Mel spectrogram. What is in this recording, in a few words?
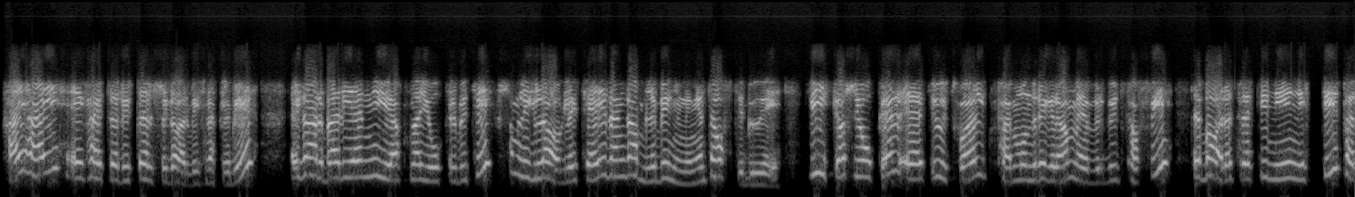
radiospots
